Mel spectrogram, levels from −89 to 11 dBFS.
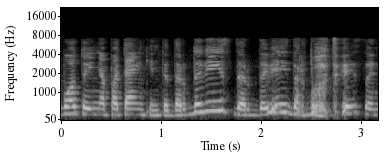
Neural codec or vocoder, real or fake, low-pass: none; real; 7.2 kHz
